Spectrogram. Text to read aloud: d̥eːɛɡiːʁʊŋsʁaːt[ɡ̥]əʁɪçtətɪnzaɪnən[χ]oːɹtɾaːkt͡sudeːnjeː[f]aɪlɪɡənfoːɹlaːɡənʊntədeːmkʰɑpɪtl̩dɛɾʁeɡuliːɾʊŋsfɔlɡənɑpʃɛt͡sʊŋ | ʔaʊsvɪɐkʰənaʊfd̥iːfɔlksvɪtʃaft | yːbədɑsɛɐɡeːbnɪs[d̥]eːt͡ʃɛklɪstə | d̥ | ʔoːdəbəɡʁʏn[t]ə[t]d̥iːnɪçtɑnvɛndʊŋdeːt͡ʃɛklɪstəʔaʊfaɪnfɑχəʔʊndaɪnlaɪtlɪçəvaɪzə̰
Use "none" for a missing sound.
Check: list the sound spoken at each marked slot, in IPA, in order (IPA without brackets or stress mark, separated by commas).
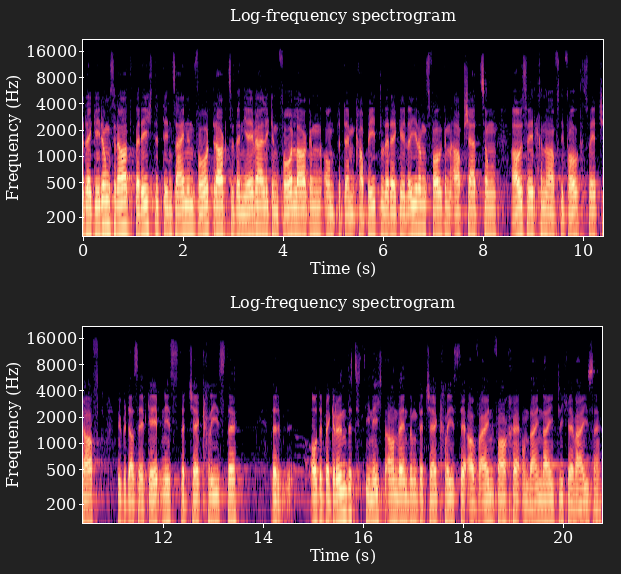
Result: b̥, f, v, d̥, d, t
